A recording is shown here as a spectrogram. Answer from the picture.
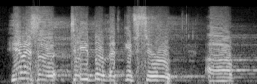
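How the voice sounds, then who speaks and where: A man talks at a high pitch. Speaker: university lecturer. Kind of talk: lecture. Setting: stage with audience. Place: hall. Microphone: podium.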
